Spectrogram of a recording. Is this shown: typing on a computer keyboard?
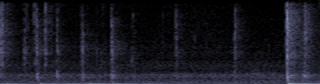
yes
